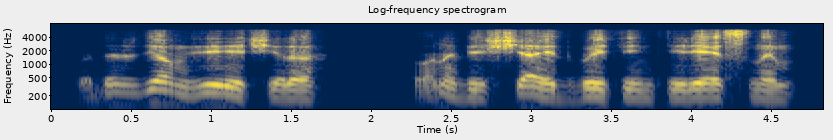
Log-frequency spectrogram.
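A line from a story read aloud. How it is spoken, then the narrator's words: Young man mumbling. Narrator (Russian): пробормотал парень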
